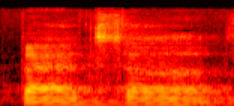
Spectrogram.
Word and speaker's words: FAFSA: Fafsa. Say it. Good. Don't say FAFSA. Sometimes people say FAFSA, but they're mixing up the letters there. It's F-A-F-S-A, Fafsa. So practice saying it, make sure that you know how to say it.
